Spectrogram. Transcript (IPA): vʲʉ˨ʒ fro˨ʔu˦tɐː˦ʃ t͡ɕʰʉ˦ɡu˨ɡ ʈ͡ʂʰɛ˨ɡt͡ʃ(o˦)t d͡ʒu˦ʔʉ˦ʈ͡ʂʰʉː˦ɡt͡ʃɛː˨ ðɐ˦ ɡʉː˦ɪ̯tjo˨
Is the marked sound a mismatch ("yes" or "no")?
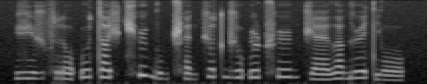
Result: no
